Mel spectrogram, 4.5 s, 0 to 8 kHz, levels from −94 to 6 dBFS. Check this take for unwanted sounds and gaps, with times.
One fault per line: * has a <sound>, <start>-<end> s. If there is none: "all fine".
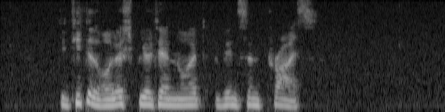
all fine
